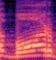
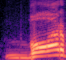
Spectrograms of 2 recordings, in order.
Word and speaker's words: war: Question number 10 में क्या problem है, और ये जो है वॉर पोएम, ये WAR को वॉर पढ़ते हैं या बॉर पढ़ते हैं? बॉर नहीं पढ़ते।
